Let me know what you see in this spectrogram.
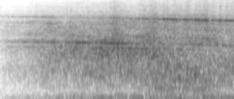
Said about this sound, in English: As modern commercial airplanes took off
